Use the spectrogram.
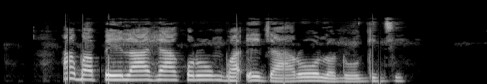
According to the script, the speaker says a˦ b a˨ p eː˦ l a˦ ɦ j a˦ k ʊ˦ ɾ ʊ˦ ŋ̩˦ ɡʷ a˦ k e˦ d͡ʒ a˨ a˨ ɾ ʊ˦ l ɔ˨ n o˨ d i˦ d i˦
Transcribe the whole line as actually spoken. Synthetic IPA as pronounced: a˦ ɡ͡b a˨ p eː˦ l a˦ ɦ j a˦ k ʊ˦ ɾ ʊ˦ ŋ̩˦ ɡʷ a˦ ʔ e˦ d͡ʒ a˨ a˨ ɾ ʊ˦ l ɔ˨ n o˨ ɡ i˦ d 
